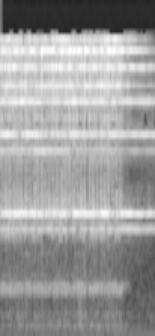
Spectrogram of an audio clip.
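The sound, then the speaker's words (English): A telephone bell ringing in a dining room after dinner: a loud, continuous metallic trill with bright steady tones that stops shortly before the end, with no voices. “Dinner and dessert had long since been finished, and we were all laughing and telling stories when the phone rang.”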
